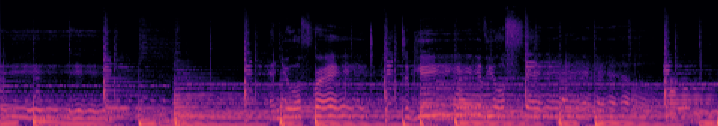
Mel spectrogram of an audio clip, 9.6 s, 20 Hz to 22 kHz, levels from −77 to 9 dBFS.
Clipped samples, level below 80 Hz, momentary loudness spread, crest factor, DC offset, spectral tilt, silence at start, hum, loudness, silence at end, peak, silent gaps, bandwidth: under 0.1%; -36 dBFS; 7 LU; 18 dB; under 0.1%; -7 dB/octave; 0 s; none; -29 LUFS; 0 s; -8 dBFS; none; 15 kHz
